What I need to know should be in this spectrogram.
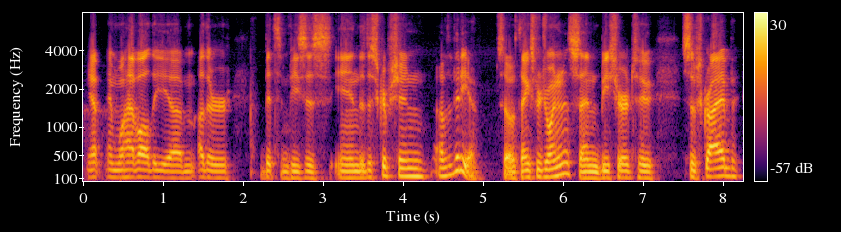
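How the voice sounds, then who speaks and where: A man's voice: mid-range voice, normal speed, a bit bright. A man hosting a casual tech talk show, rambling and often correcting himself as he chats. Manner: rambling, self-correcting, laughs easily. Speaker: show host.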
